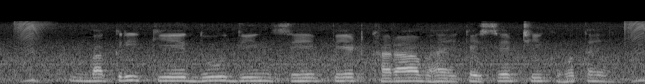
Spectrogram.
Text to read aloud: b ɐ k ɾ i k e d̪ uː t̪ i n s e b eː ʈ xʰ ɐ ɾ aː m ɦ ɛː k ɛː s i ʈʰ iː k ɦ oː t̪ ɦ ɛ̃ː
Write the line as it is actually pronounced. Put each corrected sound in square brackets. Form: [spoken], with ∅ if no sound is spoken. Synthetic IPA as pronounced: b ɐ k ɾ i k e d̪ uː [d̪] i n s e [p] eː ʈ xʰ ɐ ɾ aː [b] ɦ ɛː k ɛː s [e] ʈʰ iː k ɦ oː t̪ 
